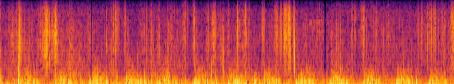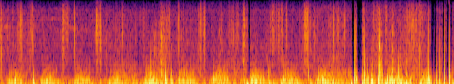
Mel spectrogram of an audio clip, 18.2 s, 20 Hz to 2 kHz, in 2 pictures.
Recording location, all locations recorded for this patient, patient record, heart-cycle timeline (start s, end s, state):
aortic valve (AV)
aortic valve (AV)+pulmonary valve (PV)+tricuspid valve (TV)+mitral valve (MV)
#Age: Child
#Sex: Female
#Height: 103.0 cm
#Weight: 13.1 kg
#Pregnancy status: False
#Murmur: Present
#Murmur locations: aortic valve (AV)+mitral valve (MV)+pulmonary valve (PV)+tricuspid valve (TV)
#Most audible location: tricuspid valve (TV)
#Systolic murmur timing: Holosystolic
#Systolic murmur shape: Diamond
#Systolic murmur grading: III/VI or higher
#Systolic murmur pitch: High
#Systolic murmur quality: Harsh
#Diastolic murmur timing: nan
#Diastolic murmur shape: nan
#Diastolic murmur grading: nan
#Diastolic murmur pitch: nan
#Diastolic murmur quality: nan
#Outcome: Abnormal
#Campaign: 2015 screening campaign
0.00	6.55	unannotated
6.55	6.71	S1
6.71	6.86	systole
6.86	7.00	S2
7.00	7.22	diastole
7.22	7.37	S1
7.37	7.48	systole
7.48	7.64	S2
7.64	7.87	diastole
7.87	8.02	S1
8.02	8.26	systole
8.26	8.41	S2
8.41	8.53	diastole
8.53	8.67	S1
8.67	8.83	systole
8.83	8.96	S2
8.96	9.20	diastole
9.20	9.31	S1
9.31	9.44	systole
9.44	9.58	S2
9.58	9.85	diastole
9.85	9.99	S1
9.99	10.13	systole
10.13	10.28	S2
10.28	10.49	diastole
10.49	10.64	S1
10.64	10.82	systole
10.82	10.94	S2
10.94	11.22	diastole
11.22	11.38	S1
11.38	18.16	unannotated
